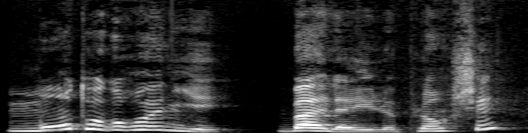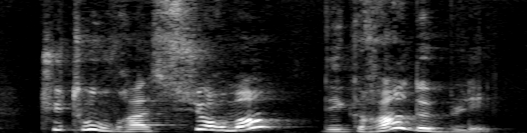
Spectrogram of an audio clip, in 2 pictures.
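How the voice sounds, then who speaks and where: A woman doing a loud, bossy old farmer. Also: mid-range voice, big pitch swings, a little slow. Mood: commanding. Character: bossy old country man.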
